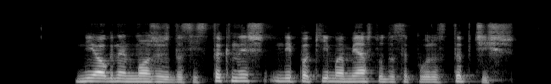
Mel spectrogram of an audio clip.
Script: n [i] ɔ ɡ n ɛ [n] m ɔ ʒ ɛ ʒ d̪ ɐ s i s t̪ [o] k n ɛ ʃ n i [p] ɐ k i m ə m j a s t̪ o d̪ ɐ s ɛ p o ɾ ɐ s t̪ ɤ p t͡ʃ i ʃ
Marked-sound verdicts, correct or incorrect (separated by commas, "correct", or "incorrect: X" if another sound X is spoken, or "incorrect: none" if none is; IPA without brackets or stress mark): correct, correct, incorrect: ɤ, correct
